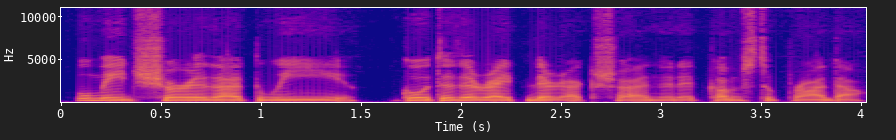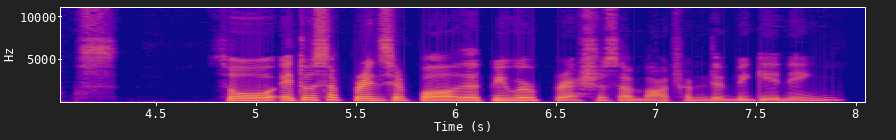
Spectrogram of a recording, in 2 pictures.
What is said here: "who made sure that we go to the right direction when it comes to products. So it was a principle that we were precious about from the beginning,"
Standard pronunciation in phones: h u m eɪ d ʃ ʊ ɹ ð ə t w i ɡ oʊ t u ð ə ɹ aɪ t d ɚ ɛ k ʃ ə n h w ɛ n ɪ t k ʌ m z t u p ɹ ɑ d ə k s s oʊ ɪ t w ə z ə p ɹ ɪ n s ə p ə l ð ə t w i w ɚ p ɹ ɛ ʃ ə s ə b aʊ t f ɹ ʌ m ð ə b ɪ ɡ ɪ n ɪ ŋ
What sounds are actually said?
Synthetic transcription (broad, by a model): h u m eɪ d ʃ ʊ ɹ ð ə t w i ɡ oʊ t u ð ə ɹ aɪ t d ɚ ɛ k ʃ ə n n w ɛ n ɪ t k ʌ m s t u p ɹ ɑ d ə k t s oʊ ɪ t w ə s ə p ɹ ɪ n s ə p ə l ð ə t w i w ɚ p ɹ ɛ ʃ ə s ə b aʊ t f ɹ ʌ m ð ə b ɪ ɡ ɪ n ɪ ŋ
